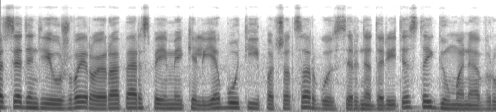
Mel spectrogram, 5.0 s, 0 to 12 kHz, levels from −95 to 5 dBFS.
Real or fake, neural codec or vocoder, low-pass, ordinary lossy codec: real; none; 7.2 kHz; Opus, 24 kbps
